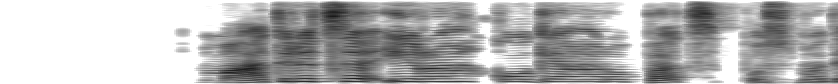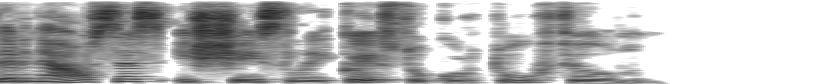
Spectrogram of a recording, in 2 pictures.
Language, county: Lithuanian, Panevėžys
